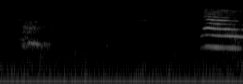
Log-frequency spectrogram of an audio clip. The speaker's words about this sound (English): Sorry, bro. He's like not gonna stop meowing.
